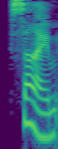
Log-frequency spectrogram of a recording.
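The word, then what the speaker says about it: Sime: is putting it mildly Sim it rhymes with him not lime was born in Patterson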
